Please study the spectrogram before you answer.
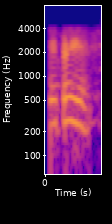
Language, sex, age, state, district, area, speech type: Gujarati, female, 60+, Gujarat, Junagadh, rural, conversation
